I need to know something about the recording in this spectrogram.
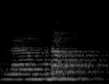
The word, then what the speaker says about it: lambda: In Greek, this letter wavelength is represented by the letter lambda, and in Greek it is pronounced as lambda.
